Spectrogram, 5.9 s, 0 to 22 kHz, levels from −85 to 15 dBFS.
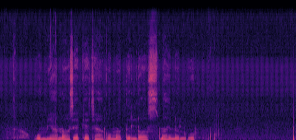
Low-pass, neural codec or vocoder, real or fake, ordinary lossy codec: none; vocoder, 44.1 kHz, 128 mel bands every 256 samples, BigVGAN v2; fake; none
